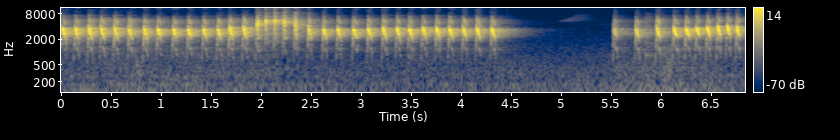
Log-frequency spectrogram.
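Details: Sooty-headed bulbul delivering a fast, even trill of clipped chirps for over four seconds, briefly rising higher midway, then a short silence before another quick chirping burst begins; clean, quiet background.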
